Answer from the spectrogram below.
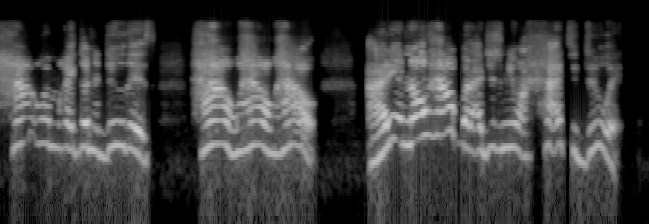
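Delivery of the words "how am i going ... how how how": slow, crying, tearful begging voice. Retelling calling friends about taking in a niece, imitating own crying. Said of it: "just crying, crying, crying".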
